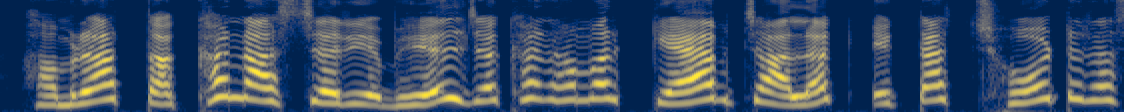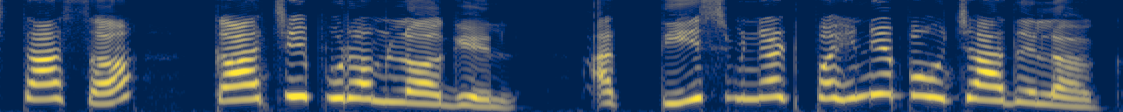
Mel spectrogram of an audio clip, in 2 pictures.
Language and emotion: Maithili, surprised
